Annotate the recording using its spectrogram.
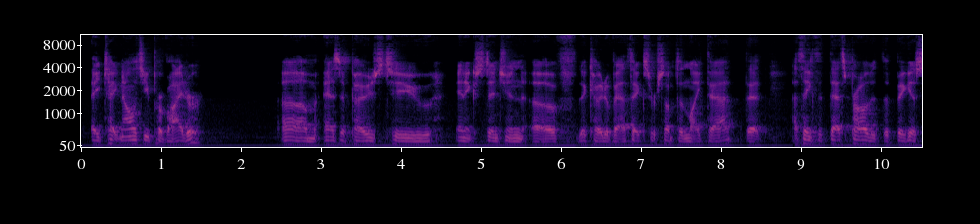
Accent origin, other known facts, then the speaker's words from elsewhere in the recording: Western Kentucky, United States; moved away as an adult; also born or lived in Texas; now in Nashville, United States; I grew up in Western Kentucky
